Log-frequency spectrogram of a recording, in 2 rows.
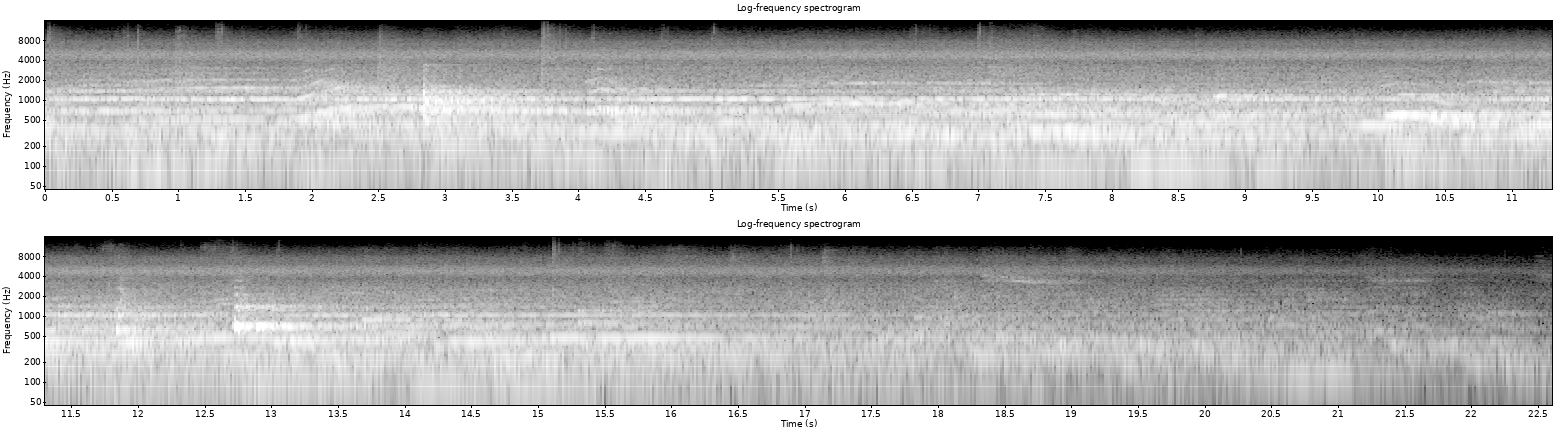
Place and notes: Venedig, Italien - Venice Biennale - British Pavillion
At the Venice Biennale 2022 inside the british pavillion. The sound of black female voices in an installation work " Feeling her way" by Sonia Boyce - feat. Errollyn Wallen, Jacqui Dankworth, Poppy Ajudha, Sofia Jernberg and Tanita Tikaram.
international ambiences
soundscapes and art environments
